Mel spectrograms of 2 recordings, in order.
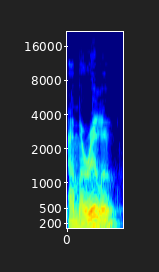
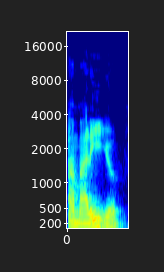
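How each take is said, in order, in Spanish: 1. Se dice con una pronunciación de estilo inglés. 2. Se dice con una pronunciación española. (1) "como se pronuncia aquí" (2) "que es la palabra española"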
